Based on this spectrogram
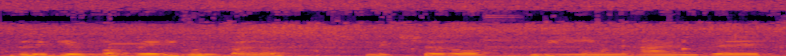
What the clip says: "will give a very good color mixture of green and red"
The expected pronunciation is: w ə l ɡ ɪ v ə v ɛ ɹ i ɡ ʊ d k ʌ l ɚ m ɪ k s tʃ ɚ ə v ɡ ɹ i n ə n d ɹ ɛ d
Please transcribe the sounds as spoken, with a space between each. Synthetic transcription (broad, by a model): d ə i ɡ ɪ v ə v ɛ ɹ i ɡ ʊ d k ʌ l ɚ m ɪ k s tʃ ɚ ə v ɡ ɹ i n ə n d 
